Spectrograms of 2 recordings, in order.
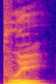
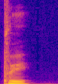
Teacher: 선생님이 1번은 초성비읍을 유성음으로 발음했고 2번은 초성비읍을 무성음으로 발음했는데 차이가 느껴지니? 당연히 안 느껴지지.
